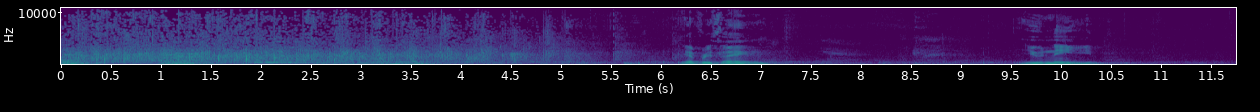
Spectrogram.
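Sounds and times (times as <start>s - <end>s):
audience hand clapping: 0.0s - 6.3s
speech: 6.2s - 7.2s, 9.7s - 10.4s.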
